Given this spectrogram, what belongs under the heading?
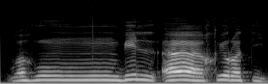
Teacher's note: Mim diikhfakan di sisi ba serta didengungkan 2 harakat. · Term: ikhfa syafawi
